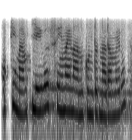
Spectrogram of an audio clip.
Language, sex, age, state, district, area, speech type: Telugu, female, 18-30, Telangana, Ranga Reddy, urban, conversation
